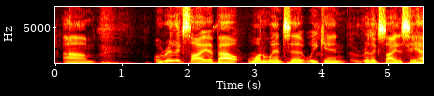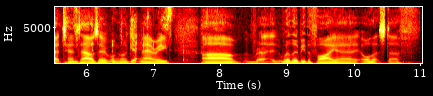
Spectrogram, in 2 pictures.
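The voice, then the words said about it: Put-on British accent. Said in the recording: “I've been working on a British accent ... for a while ... give me some pointers, and then that way I can stop being bad at it ... Was it rubbish?”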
